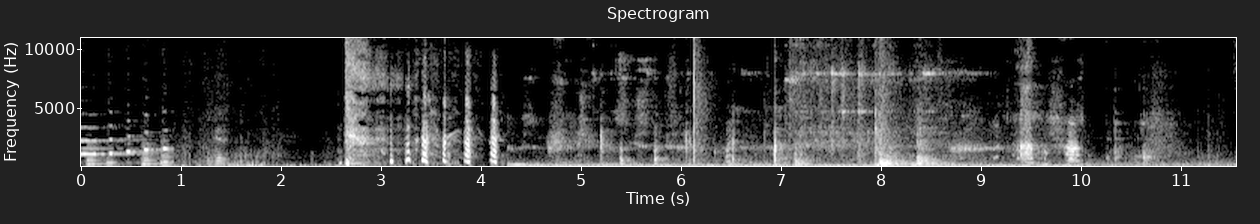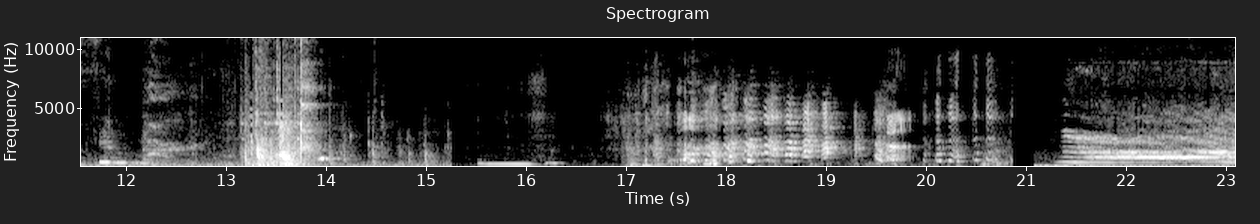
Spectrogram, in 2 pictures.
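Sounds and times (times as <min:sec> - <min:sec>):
people laughing: 0:02.6 - 0:07.1, 0:09.1 - 0:10.0, 0:17.3 - 0:20.9.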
